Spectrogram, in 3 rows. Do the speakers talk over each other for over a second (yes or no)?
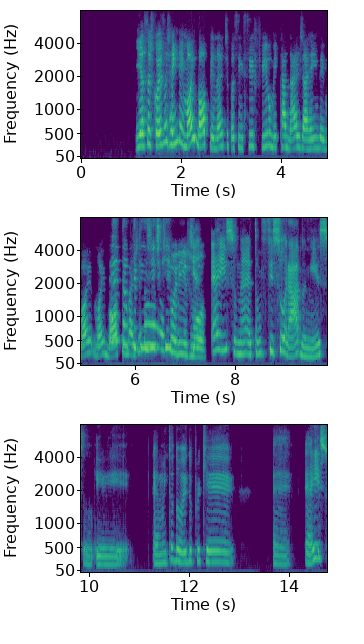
yes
